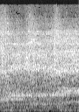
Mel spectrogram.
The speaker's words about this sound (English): Great finish to open up his account for RSL. Sellout crowd on its feet singing. That is why they bought tickets.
